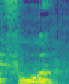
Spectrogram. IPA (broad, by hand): fuːl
